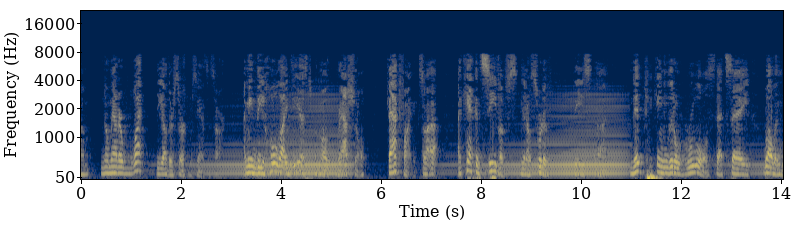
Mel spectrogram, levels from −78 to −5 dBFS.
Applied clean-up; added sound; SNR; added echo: none; Bowed string instrument; 6 dB; none.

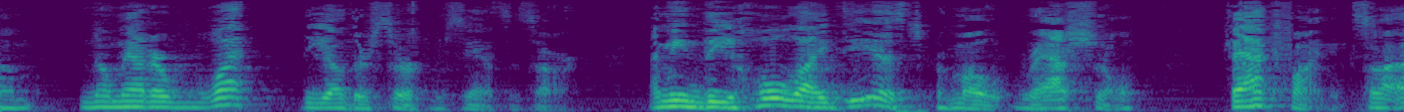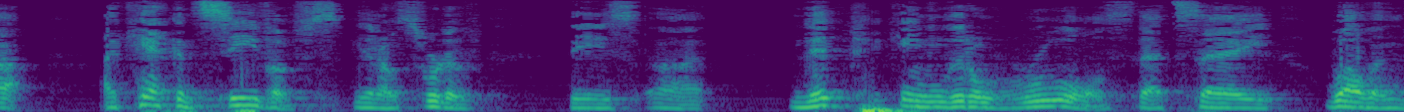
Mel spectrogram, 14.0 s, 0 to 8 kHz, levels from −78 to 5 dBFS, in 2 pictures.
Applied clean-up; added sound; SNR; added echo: none; none; none; none.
